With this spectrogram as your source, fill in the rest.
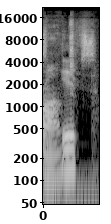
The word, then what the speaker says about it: IFTTT: Hey, it's Trip with IFT, and I want to pop in to show you. Now I know how to say it. If this and that, it's just called IFT.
